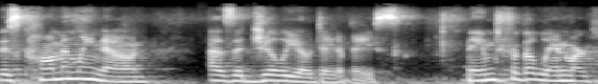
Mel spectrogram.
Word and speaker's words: Giglio: with the court case it is tempting to pronounce jillio with two hard g's like giglio i want to thank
